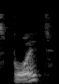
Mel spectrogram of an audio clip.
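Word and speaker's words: Spl-t: Cosmo Spin, Bumpy Road, Beat Sneak, Bandit, Year Walk, Device 6, The Sailor's Dream, and I guess it's pronounced Split. SPL hyphen T.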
